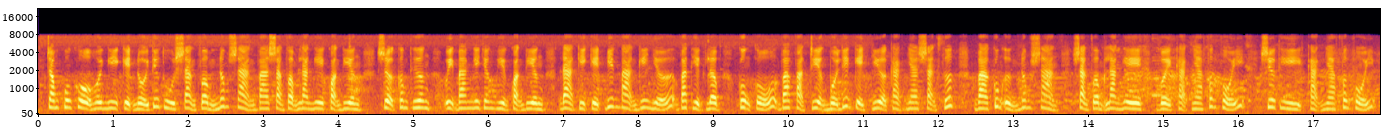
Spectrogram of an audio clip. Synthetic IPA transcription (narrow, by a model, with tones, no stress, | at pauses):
t͡ɕɔ˧wŋ͡mxu˨˦ənxo˧˩ɦo̰˧˨jŋḭ˧˨ke˦˥t̚no˨˦jt̪i˧əwt̪ʰu˨˩saː˧˩nfə˧˩mnə˧wŋ͡msaː˧˩nvaː˨˩saː˧˩nfə̰˧˩mlaː˨˩ŋŋe˨˩kwaː˧˩nɗḭ˧˨ən | sə̰ː˧˨kə˧wŋ͡mt̪ʰɨ˧əŋʔwḭ˧˩ɓaː˧nŋə˧zə˧nhwḭ˧˨ənkwaː˧˩nɗḭ˧˨ən | ɗa̰ː˧˥ki˧˩ke˦˥t̚ɓi˧ənɓa̰ː˧˩nɣi˧ɲəː˨˦vaː˨˩t̪ʰi˨˩ət̚lə˨˩p̚ | kʊ̰˧˥ŋ͡mko˨˦vaː˨˩faː˦˥t̚t͡ɕḭ˧˩˨ənmo˨˦jlḭ˧˥ənke˨˦˥t̚zɨ̰˧˨əkaː˦˥k̚ɲaː˨˩saː˧˩nswə˦˥t̚ | vaː˨˩kʊ˧ŋ͡mʔɨ˨˦ŋnə˧wŋ͡msaː˧˩n | saː˧˩nfə̰˧˩mlaː˨˩ŋŋe˨˩vəː˨˦jkaː˦˥k̚ɲaː˨˩fə˧nfo˨˦j | si˧əwt̪ʰḭ˧˨kaː˦˥k̚ɲaː˨˩fə˧nfo˨˦j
